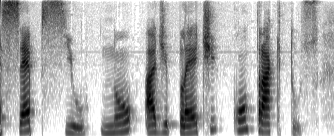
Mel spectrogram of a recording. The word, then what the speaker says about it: exceptio: seria essa psiu é sepsil no adimpleti contractus porque és apps you aqui no latim UTI tem som de c então spray aqui ó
